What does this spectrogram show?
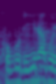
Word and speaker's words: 고구려: 예, 고구려 누구 왕 때? 예, 광개토. 예. 뭐 이제 역사하는 사람으로서 고구려보다는 고구리라고 읽어야 되는 게 원래 맞기는 한데, 네, 그건 뭐 중요하지 않아요.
